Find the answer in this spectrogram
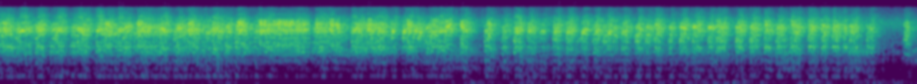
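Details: Free-range helmeted guineafowl searching for feed, calling in a noisy chorus of rasping, crackling notes at about four per second, fading briefly near the end.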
